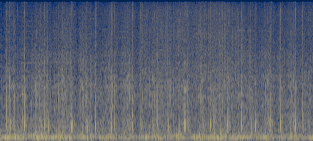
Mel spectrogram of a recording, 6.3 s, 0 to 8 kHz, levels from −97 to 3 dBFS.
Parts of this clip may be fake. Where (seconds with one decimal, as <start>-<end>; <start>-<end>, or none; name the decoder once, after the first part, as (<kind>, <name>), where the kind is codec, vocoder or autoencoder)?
none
